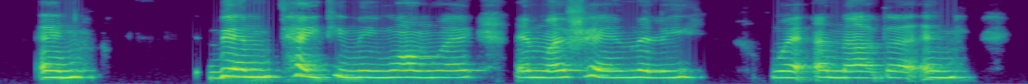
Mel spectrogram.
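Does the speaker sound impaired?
Yes: cerebral palsy, ataxia; walks short distances, mostly uses wheelchair, muscles tense more when told to relax.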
